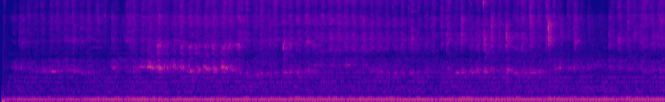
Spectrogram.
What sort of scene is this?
restroom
